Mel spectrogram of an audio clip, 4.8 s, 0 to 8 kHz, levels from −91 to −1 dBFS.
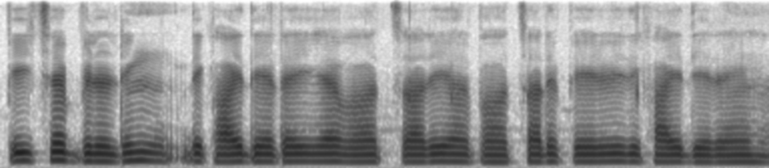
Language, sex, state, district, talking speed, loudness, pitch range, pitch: Hindi, male, Bihar, Muzaffarpur, 210 wpm, -18 LUFS, 125-130 Hz, 130 Hz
